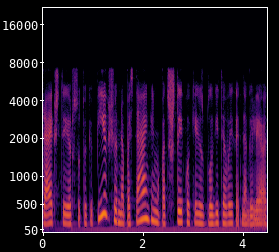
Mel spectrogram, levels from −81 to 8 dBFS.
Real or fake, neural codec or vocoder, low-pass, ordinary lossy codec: real; none; 7.2 kHz; MP3, 96 kbps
